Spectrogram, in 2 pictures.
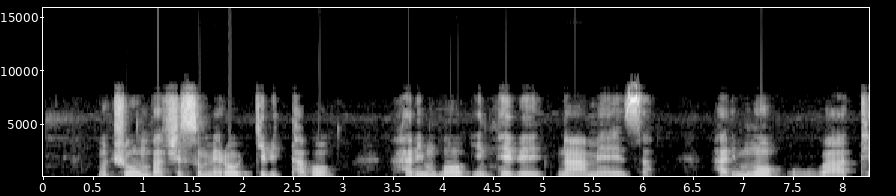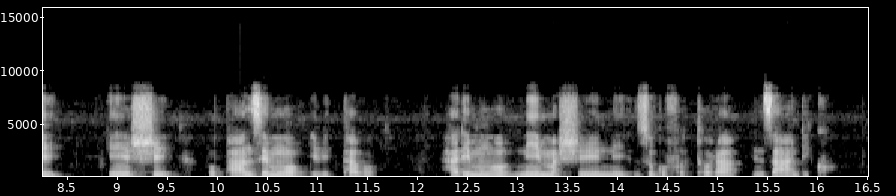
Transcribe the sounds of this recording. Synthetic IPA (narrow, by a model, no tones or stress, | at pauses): mut͡ʃuːmbat͡ʃiso̞me̞ɾo̞ɾɟiβitʰaβo̞ | haɾimŋo̞ʔin̥he̞βe̞naːme̞ːz̥a | haɾimŋo̞uβuβaːtʰi | bɡiːnʃiβupʰaːnze̞mŋo̞iβitʰaβo̞ | haɾimŋo̞niːmaʃiːnizuɡufo̞tʰo̞ɾainzaːndikʰo̥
